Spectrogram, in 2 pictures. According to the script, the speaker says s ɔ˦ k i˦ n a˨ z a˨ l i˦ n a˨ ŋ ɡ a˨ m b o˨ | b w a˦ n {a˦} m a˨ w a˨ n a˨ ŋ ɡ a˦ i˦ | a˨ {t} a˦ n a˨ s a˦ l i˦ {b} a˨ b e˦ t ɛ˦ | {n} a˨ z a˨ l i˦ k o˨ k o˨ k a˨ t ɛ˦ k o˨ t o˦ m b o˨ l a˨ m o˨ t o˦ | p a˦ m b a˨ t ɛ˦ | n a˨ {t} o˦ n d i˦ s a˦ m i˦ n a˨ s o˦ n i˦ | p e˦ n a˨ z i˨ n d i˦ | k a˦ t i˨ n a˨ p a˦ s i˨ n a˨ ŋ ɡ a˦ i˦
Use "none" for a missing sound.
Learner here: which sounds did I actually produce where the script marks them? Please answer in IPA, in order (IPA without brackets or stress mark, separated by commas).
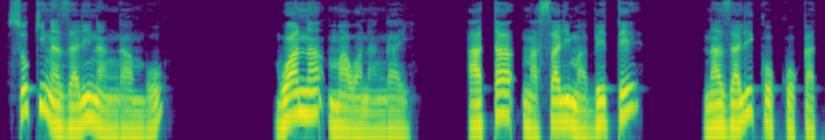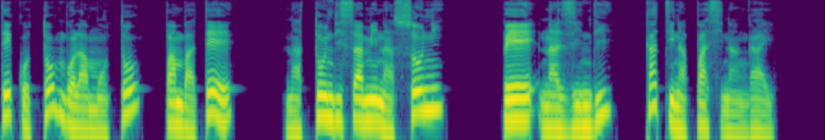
a˦, t, m, n, t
